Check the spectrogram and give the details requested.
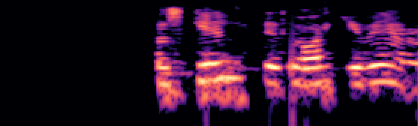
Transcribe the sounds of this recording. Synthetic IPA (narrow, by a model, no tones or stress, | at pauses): θaðscɪlt̪ɪθawɛhcɪvɛːɾa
